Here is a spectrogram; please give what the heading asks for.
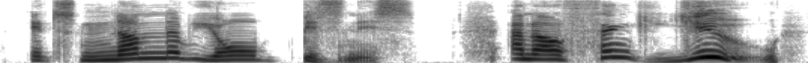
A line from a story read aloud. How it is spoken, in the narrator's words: she added angrily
